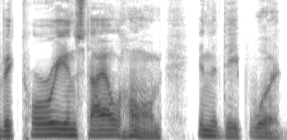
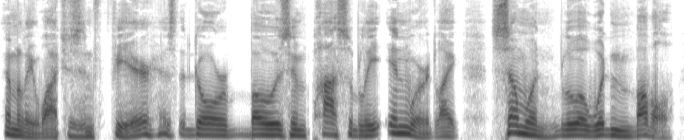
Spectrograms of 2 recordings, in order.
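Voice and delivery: ordinary delivery, nothing marked

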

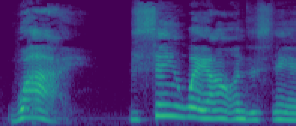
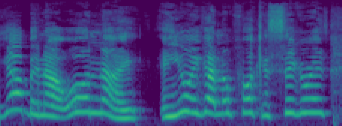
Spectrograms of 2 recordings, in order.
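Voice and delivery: much higher, louder incredulous mama; scolding mother; 12 semitones higher, 4 dB louder than usual. Retold or imitated. Mother scolding daughters home without cigarettes, high incredulous. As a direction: scold the girls like an old-school mom. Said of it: "My mother looked at them and said".

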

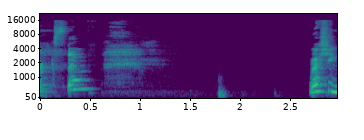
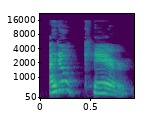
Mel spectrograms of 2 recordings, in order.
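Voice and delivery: sharp, louder, defiant retort; raised-pitch, heated dismissal; spat out; 5 semitones higher, 6 dB louder, slower than usual. A narrator's reading. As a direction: spit it out angrily. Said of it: "she spat".

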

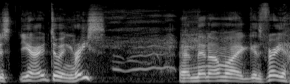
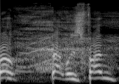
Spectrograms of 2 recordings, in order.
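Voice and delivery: high-pitched, hammed-up New Zealand accent; confused New Zealander; 11 semitones higher than usual. New Zealand sketch character winding up, New Zealand accent. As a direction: play a baffled Kiwi, voice pitched up. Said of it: "any sketch that involves New Zealanders will go along like this".

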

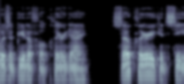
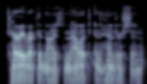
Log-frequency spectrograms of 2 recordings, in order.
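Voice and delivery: usual speaking voice

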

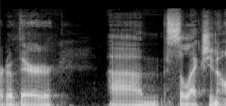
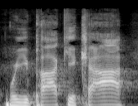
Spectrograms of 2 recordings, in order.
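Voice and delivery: mock Boston accent; 6 semitones higher than usual. Riffing on the Boston accent joke.

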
